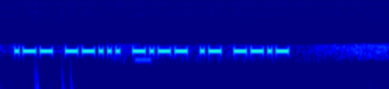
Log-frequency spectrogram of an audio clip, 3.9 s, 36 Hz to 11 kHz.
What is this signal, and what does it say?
Morse code, heard as a keyed tone, about 28 wpm, 410 Hz. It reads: W7YAQ
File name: 2016 JAN CW NAQP / 2016 Jan naqp k5ot - 0-5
